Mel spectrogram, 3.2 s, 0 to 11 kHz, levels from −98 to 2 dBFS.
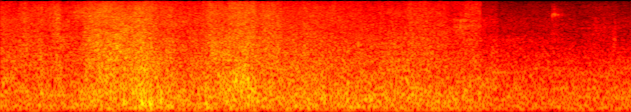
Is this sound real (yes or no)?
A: yes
